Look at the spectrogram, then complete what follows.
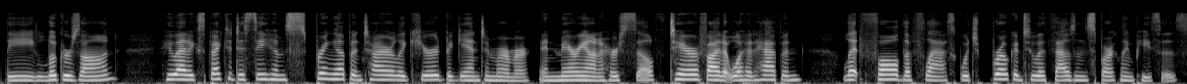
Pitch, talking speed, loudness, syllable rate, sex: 205 Hz, 175 wpm, -18 LUFS, 5.2 syllables/s, female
